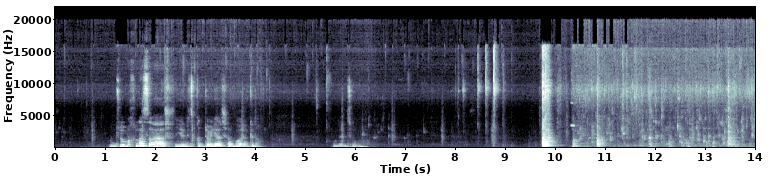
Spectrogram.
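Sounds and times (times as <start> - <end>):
water running: 1.1 - 4.3, 9.8 - 14.0.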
